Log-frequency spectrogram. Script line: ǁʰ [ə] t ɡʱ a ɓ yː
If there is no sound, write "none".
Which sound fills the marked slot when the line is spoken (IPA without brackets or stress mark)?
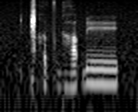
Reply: ə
